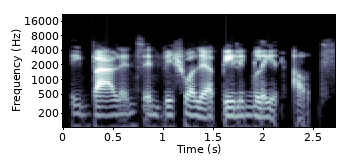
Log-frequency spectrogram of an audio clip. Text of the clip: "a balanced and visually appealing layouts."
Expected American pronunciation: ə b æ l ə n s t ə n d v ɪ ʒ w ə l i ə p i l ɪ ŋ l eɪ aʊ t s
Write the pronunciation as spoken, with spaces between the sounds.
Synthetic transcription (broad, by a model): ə b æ l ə n s ə n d v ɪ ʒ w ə l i ə p i l ɪ ŋ l eɪ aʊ t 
